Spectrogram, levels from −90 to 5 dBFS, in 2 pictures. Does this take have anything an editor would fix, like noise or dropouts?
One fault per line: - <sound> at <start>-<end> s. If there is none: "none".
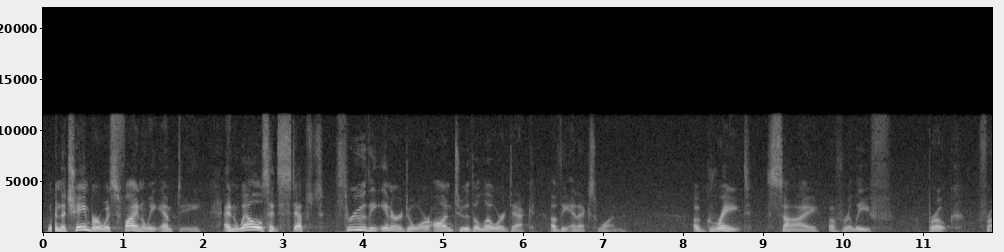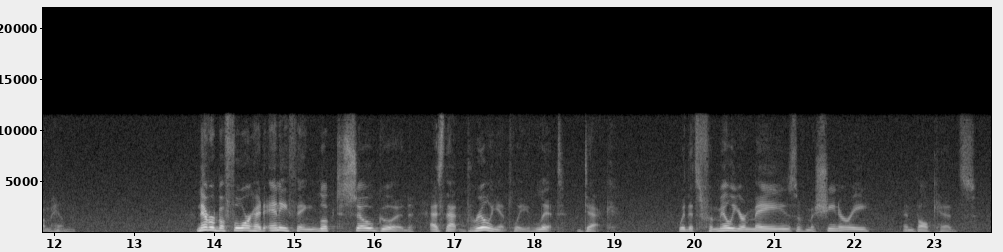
- dropout at 0.1-0.2 s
